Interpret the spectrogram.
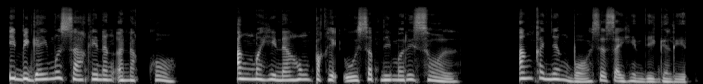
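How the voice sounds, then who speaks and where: Low-pitched woman narrating a dramatic story. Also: a little mellow, no room sound, clean studio sound.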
